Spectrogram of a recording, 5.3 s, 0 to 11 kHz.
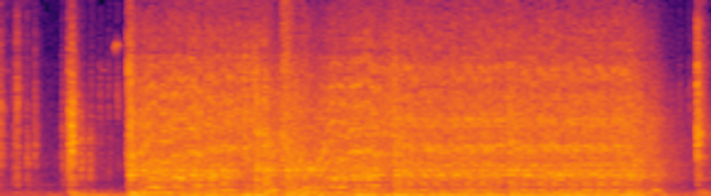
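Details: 1966 Mustang engine being started for the first time in 40 years, after the distributor advance was adjusted and with an open O2 sensor hole in the exhaust: the starter churns steadily for several seconds with a brief catch but no sustained firing; ignition timing off.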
